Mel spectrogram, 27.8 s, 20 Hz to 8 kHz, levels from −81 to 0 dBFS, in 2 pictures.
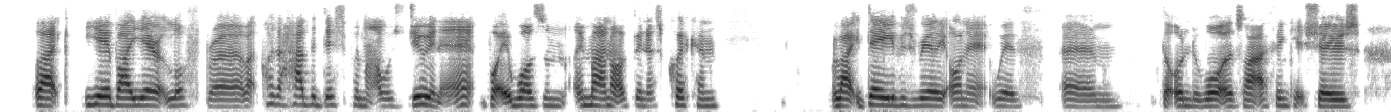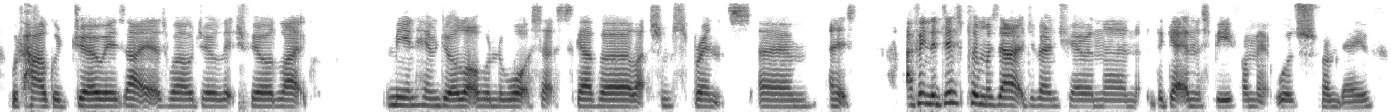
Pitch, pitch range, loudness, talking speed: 180 Hz, 175-200 Hz, -16 LUFS, 195 wpm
